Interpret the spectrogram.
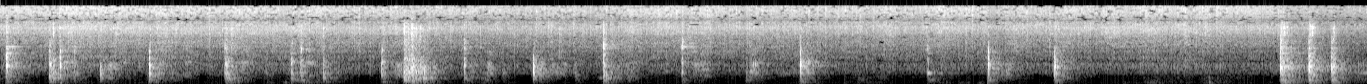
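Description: Chopped onions and green chillies sizzling in hot oil in a non-stick wok while a spatula stirs them, scraping and clicking irregularly against the pan, with a few louder knocks near the end.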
